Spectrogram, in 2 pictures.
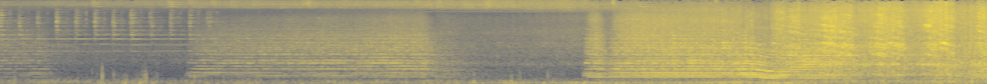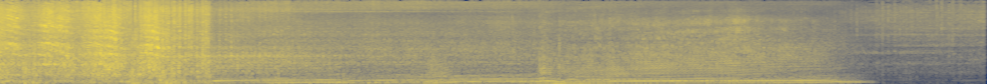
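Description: Amtrak passenger train approaching with its horn sounding long blasts of a chord, the horn's pitch dropping as the locomotive goes by. Then the passenger cars rush past with wheels clacking rhythmically over the rail joints and a low drone, until the sound cuts off abruptly near the end.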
